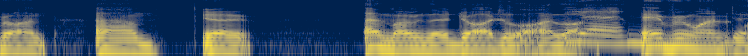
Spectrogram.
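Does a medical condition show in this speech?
Yes: motor neurone disease; shoulder onset, shoulder biopsy; diagnosed within past year, ozone therapy and other treatments; voice became very nasal.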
